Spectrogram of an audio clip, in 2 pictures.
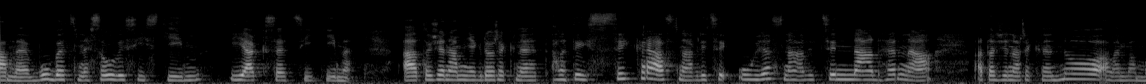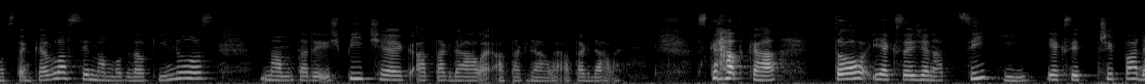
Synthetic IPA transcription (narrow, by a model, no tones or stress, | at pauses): amɛvuːbɛt͡snɛso̞wvɪsiːsciːm | jaksɛt͡siːciːmɛ | ʔat̪oʒɛnaːmɲɛɡdo̞rɛknɛalɛt̪ɪjsɪkɾaːsnaːvdɪt͡skɪʔuːʒasnaːvdɪt͡skɪnaːdɦɛɾnaː | ʔa̰t̪aʒɛnarɛknɛno̞a̰lɛmaːmːot͡st̪ɛŋkɛːvlasɪmaːmːot͡svɛlkiːnos | maːmt̪adɪʃpiːt͡ʃɛkat̪aɡdaːlɛ̰ʔa̰t̪aɡdaːlɛ̰ʔa̰t̪aɡdaːlɛ | skɾaːt̪kat̪ojaksɛʒɛnat͡siːciːjaksɪpr̝̥ɪpad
